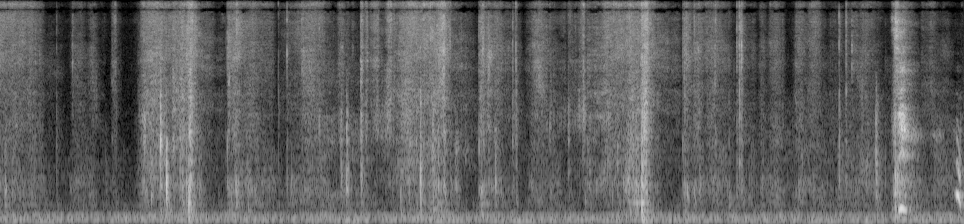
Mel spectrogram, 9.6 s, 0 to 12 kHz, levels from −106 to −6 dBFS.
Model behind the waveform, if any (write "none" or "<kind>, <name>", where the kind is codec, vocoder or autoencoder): vocoder, BigVGAN v2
